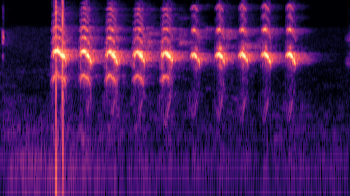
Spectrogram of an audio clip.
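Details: Female greater green leafbird's morning song, used to lure males. Ten harsh, metallic chatter notes come in a fast, steady series, holding their loudness throughout, preceded by one tiny high chip.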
